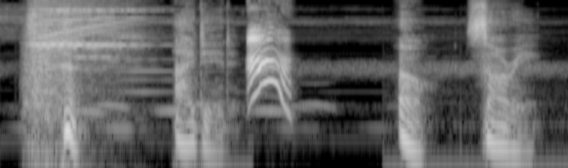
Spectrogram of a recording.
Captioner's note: startled yelp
